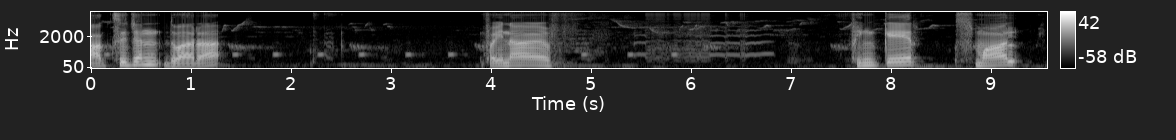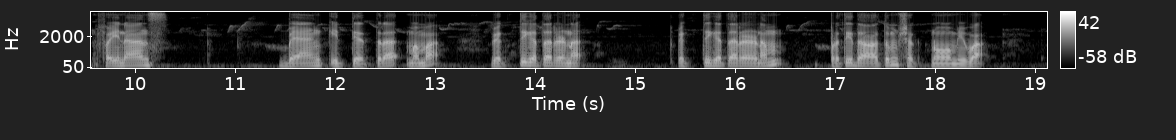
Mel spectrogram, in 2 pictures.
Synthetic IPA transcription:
aːksid͡ʒɐnd̪ʋaːɾaː | pʰɐjna | pʰiŋkeːɾsmaːl | pʰɐjnaːns | bjaːŋkit̪jɐt̪ɾɐmɐmɐ̰ | ʋjɐk̚t̪iɡɐt̪ɐɾɐɳɐ | ʋjɐk̚t̪iɡɐt̪ɐɾɐɳɐm | pɾɐt̪id̪aːt̪umʃɐknoːmiʋɐ

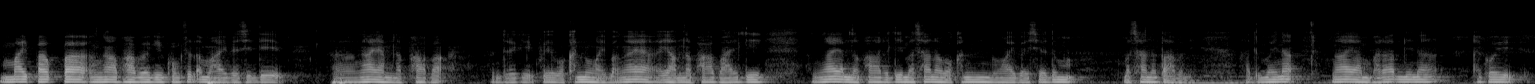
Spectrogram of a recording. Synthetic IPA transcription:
majpak̚pɐŋapʰabɐɡikʰɔŋsʰatɐ̰maɦajbɐsidi | ŋajamnɐpʰaba̰ | ndɾaɡiɐ̰kʰojdwakʰɐnːɔŋajba̰ŋajajamnɐpʰabahajdiŋajamnɐpʰaɾɐdimɐsanɐwakʰɐnːɔŋajbajsiɐdumː | ɐsanɐtabɐniɐ̰dumajnɐŋajambʱɐɾap̚ninaː | jkʰoj

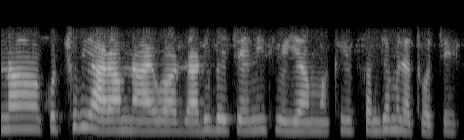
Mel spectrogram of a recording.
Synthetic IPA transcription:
nɐkʊd͡ʑʱʰʊbiaːɾaːmnɐaːjoaɗaːɖʱibʱeːt͡ɕeːnĩt̪ʰijuʋijamãːkʰeːsɐ̃md͡ʑʱəmẽnɐt̪ʰoɐt͡ɕeː

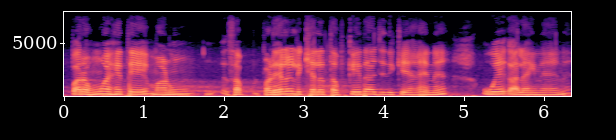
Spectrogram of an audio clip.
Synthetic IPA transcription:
pɐɾɦũːə̃ɦet̪emaːɳ̤usɐbpɐɽ̤ijəllɪkʰijəlt̪ɐbked̪ad͡ʑeɗɪkeaːɦɪnɪ̆ | ʊɦeɠaːl̤aːĩːn̆d̪aːɦɪnɪ̆

